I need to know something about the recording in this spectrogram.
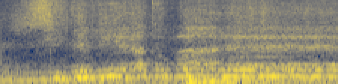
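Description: Male choir of a Cádiz carnival comparsa singing long held notes together, with a short low thump a little over a second in.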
